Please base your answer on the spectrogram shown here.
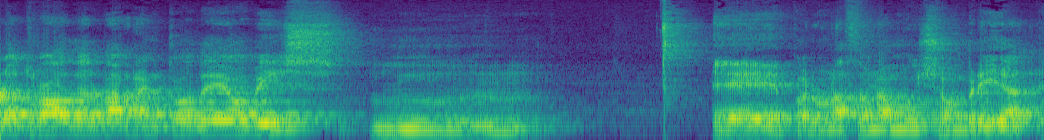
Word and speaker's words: Obís: Desde allí se ve la situación de Obís, que mucha gente le llama Obís, pero es Obís, con acento en la I, que luego...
